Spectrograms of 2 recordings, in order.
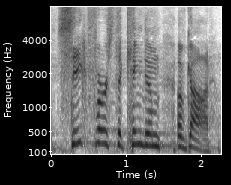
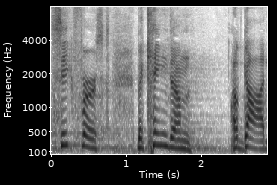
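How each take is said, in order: First: Said in the usual way. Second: Seek first the kingdom said slowly, each word weighted; slow emphatic reading. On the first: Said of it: "worldview setting statement". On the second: Shown as a demonstration. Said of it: "Look again at the sixth word".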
